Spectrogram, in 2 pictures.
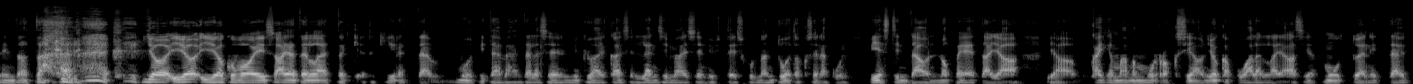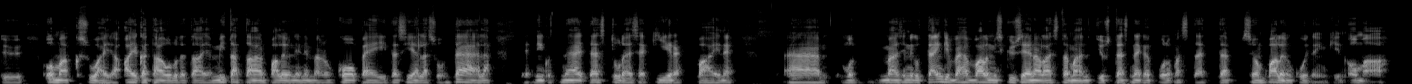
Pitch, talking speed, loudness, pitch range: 95 Hz, 155 wpm, -28 LUFS, 90-100 Hz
